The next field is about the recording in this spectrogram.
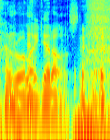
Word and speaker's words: Roland Garros: Jag tror fransmännen själva säger Roland Garros. – Roland Garros.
